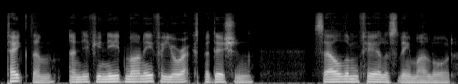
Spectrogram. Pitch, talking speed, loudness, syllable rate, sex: 115 Hz, 195 wpm, -17 LUFS, 5.5 syllables/s, male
